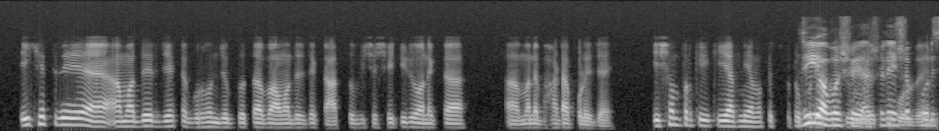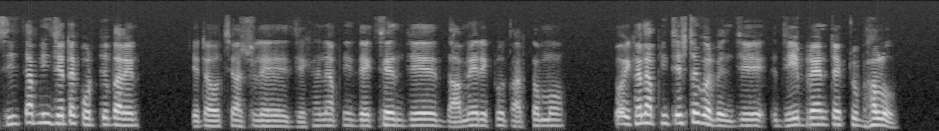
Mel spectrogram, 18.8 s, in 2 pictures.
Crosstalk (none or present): present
